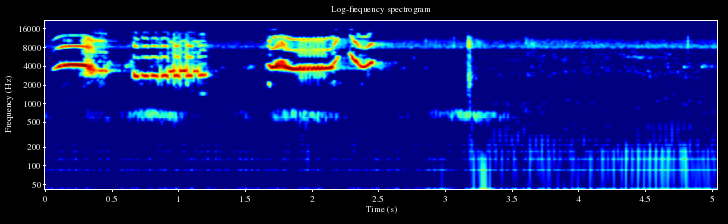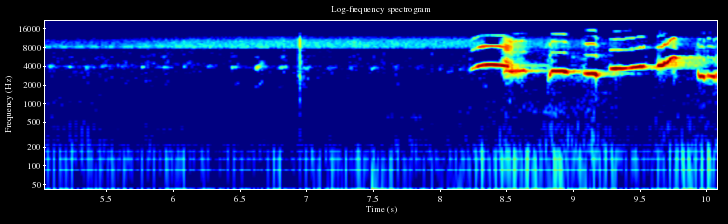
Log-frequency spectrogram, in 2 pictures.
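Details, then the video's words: An Oriental magpie-robin gives its morning song in a wild forest style with long notes, with loud whistled upslurs and looping phrases at the start, a long silent gap, then a fresh burst of varied notes. "Chòe than hót Giọng Rừng Đi Âm Dài cực hay"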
